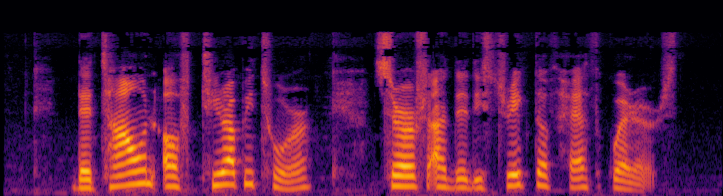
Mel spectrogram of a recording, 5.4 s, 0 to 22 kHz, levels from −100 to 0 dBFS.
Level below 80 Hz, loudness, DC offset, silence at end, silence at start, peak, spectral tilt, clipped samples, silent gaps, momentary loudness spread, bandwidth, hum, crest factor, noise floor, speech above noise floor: -66 dBFS; -22 LUFS; under 0.1%; 0.35 s; 0.55 s; -4 dBFS; -4.5 dB/octave; under 0.1%; none; 13 LU; 11.5 kHz; none; 20 dB; -58 dBFS; 36 dB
